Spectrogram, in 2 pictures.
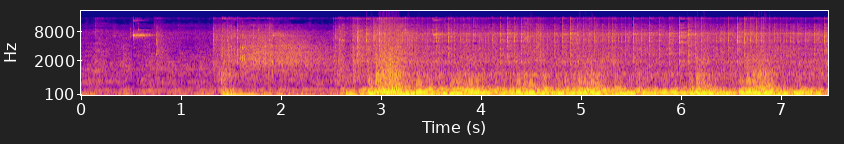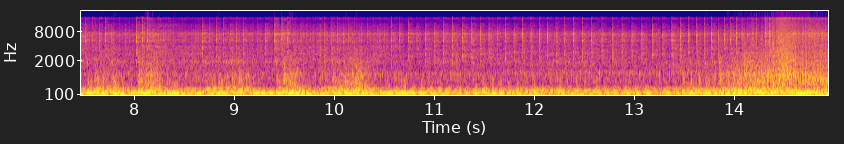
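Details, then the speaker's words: Yamaha Vixion motorcycle that smokes from the exhaust and from the radiator area: rough idle with a fast, regular metallic ticking from the engine, then revving. Cause suspected, not confirmed. Engine knocking and rough running. "Oke teman-teman mudah-mudahan di kamera jelas suara ngelitik di bagian mesin dan seperti yang kita lihat sama-sama di knalpot juga ngasep"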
